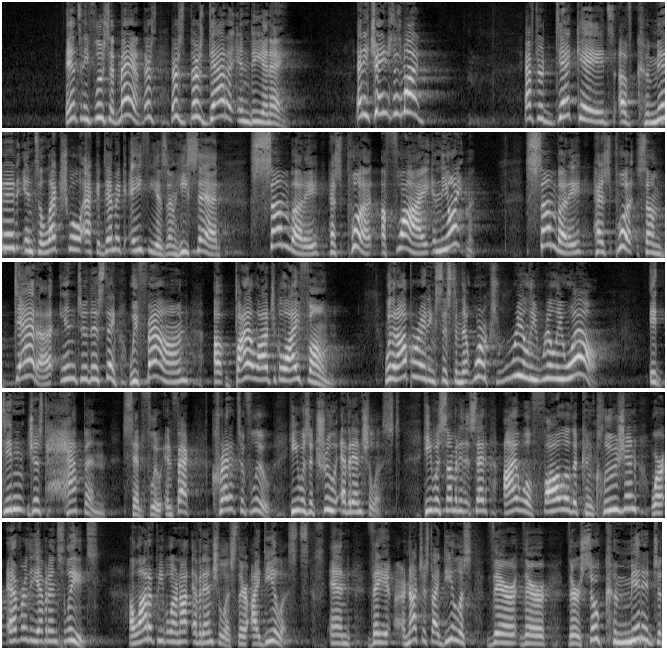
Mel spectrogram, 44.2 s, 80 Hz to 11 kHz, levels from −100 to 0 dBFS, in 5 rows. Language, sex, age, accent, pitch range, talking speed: English, male, 40-59, American, 230-315 Hz, 140 wpm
